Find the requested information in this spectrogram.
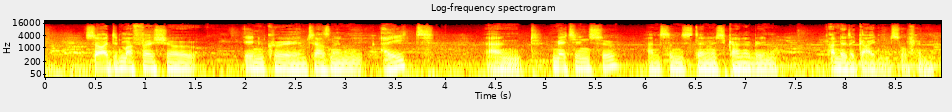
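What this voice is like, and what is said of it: South African accent. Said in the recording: “Gotta love that South African accent.”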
